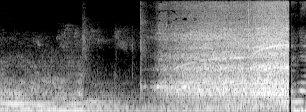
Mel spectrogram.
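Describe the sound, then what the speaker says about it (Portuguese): A hair dryer blows hot air onto varnish on a custom pencil case. A low hum gives way to a loud, steady roar that swells over a couple of seconds before cutting off abruptly. "vou jogar um vaporzinho quente aqui com o secador pra gente dar uma amolecida nesse verniz"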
